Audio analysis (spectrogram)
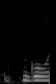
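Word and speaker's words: Gough: JW गो ने किस लिखा था, ये वैन गो टाइप का प्रोनाउंस होगा।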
